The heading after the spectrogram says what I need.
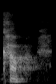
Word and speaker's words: Kap: it so so it's it's basically just pronounced cap so cap is one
